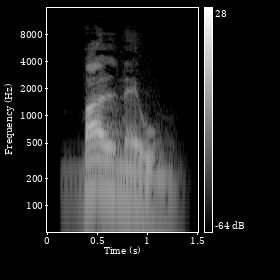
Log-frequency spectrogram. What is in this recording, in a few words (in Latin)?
"balneum", Latin; santillana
